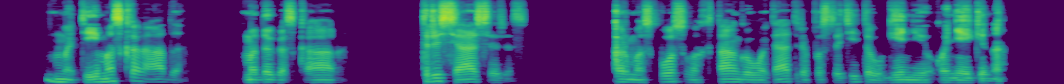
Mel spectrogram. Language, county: Lithuanian, Kaunas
